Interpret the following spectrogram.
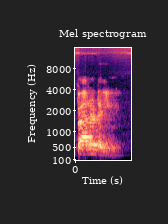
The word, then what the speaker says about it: paradigm: You can also call it as paradigm. Paradigm. That's how you pronounce paradigm, right?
